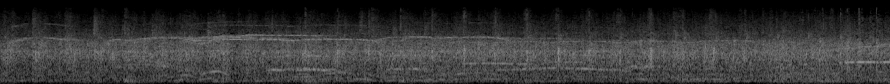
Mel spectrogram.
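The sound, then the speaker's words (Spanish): A theatre audience applauds with dense, steady clapping at a moderate level, with some voices and whistles mixed into the ambience. “este es el sonido ambiente del teatro, ¿eh?”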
